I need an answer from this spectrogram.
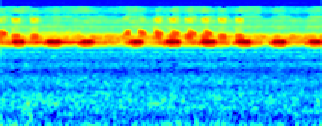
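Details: Autumn insect orchestra led by crickets: high, shrill chirps pulsing roughly twice per second in overlapping bursts, a continuous ringing chorus over a quiet background.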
